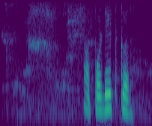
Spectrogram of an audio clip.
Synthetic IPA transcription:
apəɖeʈkəɾ

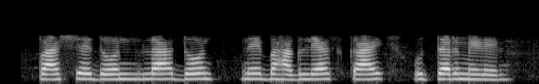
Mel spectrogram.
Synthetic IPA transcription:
paɕed̪onlad̪onː | ebʱaɡljaskaj | ut̪ːəɾmiɭel

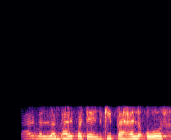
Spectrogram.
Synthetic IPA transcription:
aːɾʋɐlːabʱaːjpəʈeːlkipɛɦɛlɔːɾ

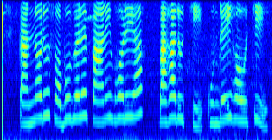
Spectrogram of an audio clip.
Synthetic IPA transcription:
kanɔɾusɔbubeɭepaɽ̃ibʱɔɽiabaɦaɾut͡ʃʰikuɳɖejɦowt͡ʃʰi

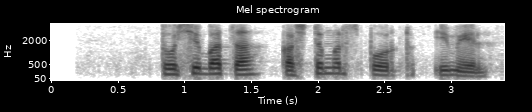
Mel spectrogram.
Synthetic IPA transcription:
t̪oɕibat͡sakəsʈəməɾspoɾʈimel

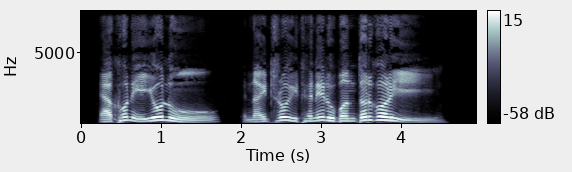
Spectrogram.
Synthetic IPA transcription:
ɛkʰɔnejonũ | najʈɾoit̪ʰəneɾupɔnt̪ɔɾkɔɾi

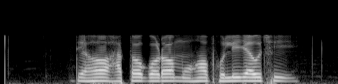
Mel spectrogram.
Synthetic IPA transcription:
d̪eɦɔɦat̪ɔɡɔɽɔmuɦɔpʰulid͡ʒawt͡ʃʰi

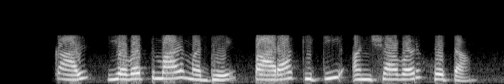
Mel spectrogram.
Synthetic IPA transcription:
kal | jəʋət̪maɭməd̪ʱːjepaɾakit̪iːənɕaʋəɾhot̪a

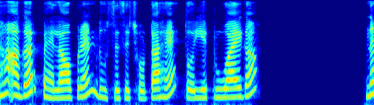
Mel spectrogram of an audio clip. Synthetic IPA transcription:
ɦãʔɐɡəɾpɛɦlaɔːpɾɛ̃ːɳɖ̚d̪uːsɾeset͡ʃʰoːʈaɦɛt̪ojeʈɾuːaːeːɡaː | nɐ

